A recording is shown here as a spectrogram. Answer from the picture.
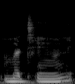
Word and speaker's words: Mattoon: Some pronounce it Mattoon if you're in Illinois.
